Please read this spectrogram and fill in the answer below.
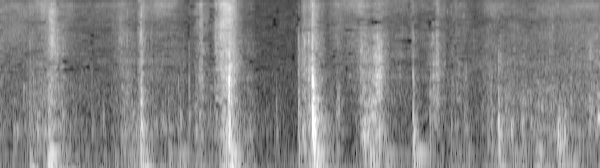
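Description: A large cardboard box being handled and turned over on a desk: a string of thumps and scuffs of cardboard against the desktop, the loudest about two and three seconds in.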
